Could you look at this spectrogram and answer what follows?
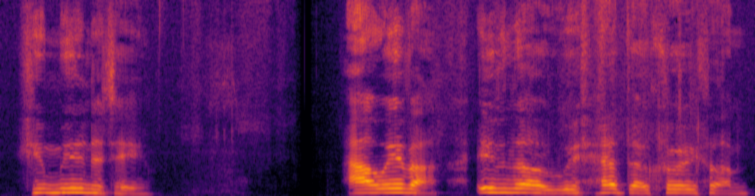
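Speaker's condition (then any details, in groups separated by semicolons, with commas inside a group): Motor neuron disease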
